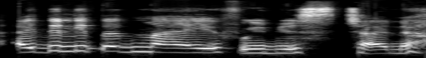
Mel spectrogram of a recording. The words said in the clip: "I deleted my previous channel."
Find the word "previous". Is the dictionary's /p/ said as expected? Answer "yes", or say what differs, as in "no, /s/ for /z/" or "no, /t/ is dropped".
no, /f/ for /p/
